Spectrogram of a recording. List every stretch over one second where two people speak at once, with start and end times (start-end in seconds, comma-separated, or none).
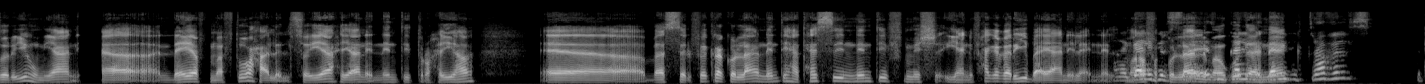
11.1-13.1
